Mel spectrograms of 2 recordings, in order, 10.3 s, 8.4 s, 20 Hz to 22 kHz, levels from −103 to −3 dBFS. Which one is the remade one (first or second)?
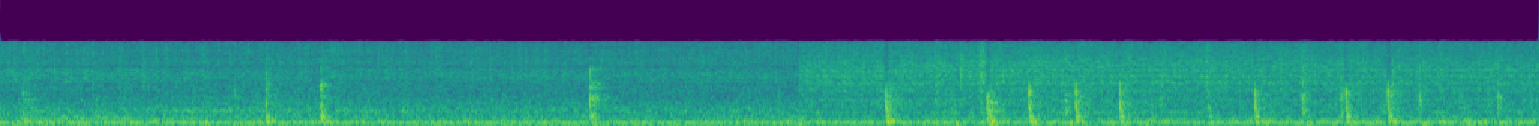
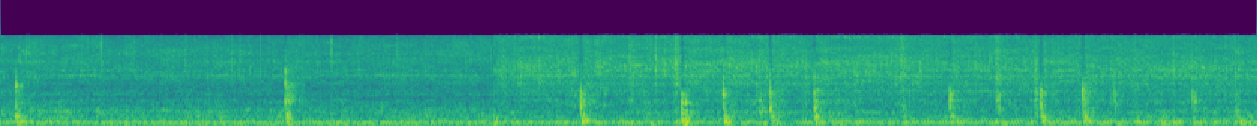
second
